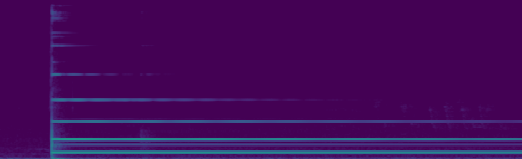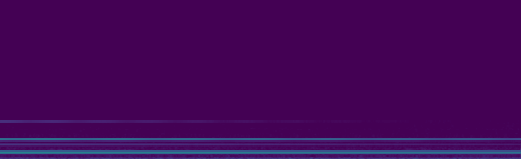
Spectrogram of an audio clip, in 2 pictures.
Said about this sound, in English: As always, in a moment I will ring the bell to start the meditation.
